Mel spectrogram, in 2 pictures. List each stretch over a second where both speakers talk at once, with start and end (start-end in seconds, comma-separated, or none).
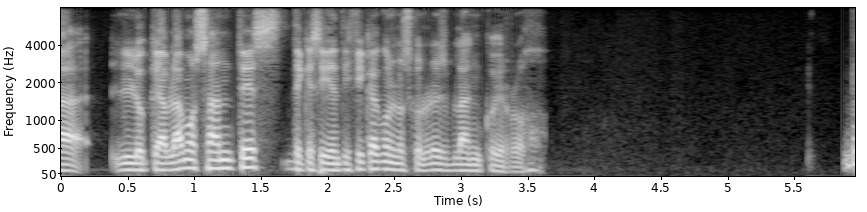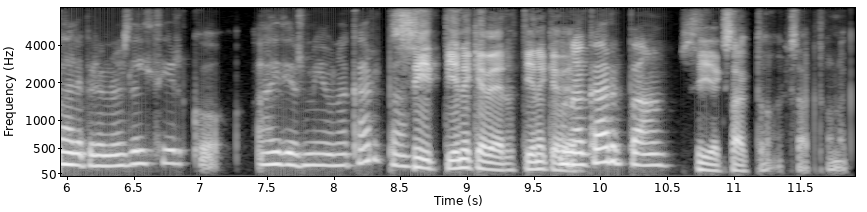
none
